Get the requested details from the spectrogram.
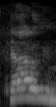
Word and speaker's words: Harvey: ¿Lo pronuncié bien? Harvey. – Harvey.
